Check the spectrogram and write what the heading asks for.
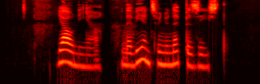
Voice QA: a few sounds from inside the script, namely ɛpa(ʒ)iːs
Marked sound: incorrect: z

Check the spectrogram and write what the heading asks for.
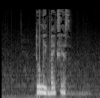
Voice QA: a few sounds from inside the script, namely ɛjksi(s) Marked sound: correct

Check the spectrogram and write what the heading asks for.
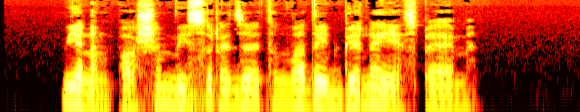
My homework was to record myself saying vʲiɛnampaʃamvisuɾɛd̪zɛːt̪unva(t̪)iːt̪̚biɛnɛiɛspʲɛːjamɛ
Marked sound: incorrect: d̪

